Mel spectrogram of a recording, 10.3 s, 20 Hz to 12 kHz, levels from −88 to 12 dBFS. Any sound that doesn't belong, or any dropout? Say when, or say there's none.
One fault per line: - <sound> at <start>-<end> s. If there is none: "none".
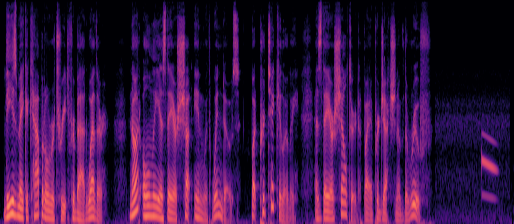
- chirp at 9.6-10.0 s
